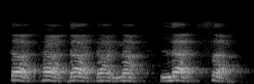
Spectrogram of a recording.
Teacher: म्हणजे यांची उच्चारण फक्त दंत द्वारेच म्हणजे दाताद्वारेच यांची उच्चारण होणार आहे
